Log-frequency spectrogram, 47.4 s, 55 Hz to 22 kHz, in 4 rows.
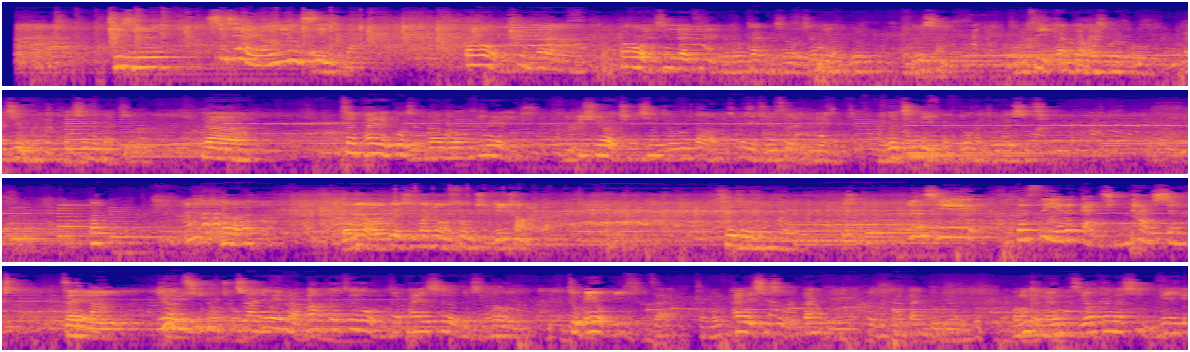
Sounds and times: Music: 0.2 - 47.4.

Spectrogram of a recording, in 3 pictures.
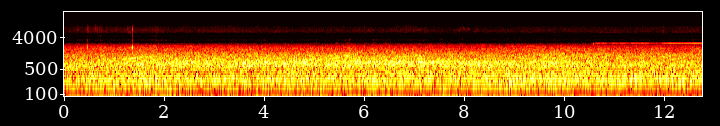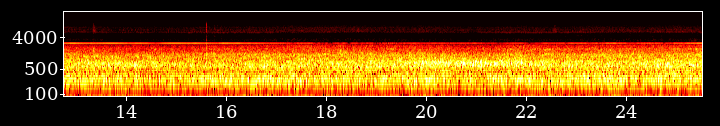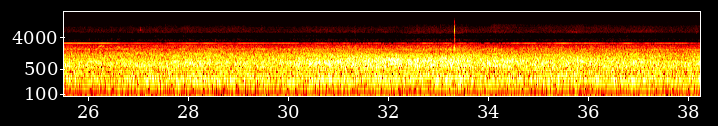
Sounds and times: Vehicle: 0.0 - 38.2.

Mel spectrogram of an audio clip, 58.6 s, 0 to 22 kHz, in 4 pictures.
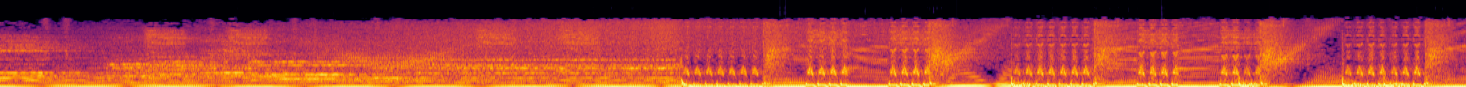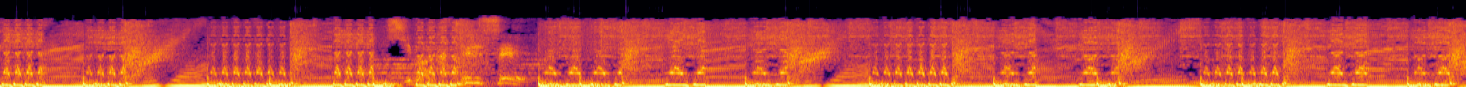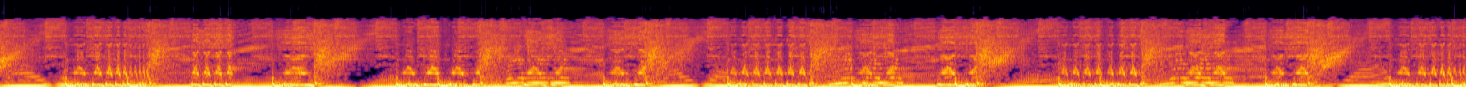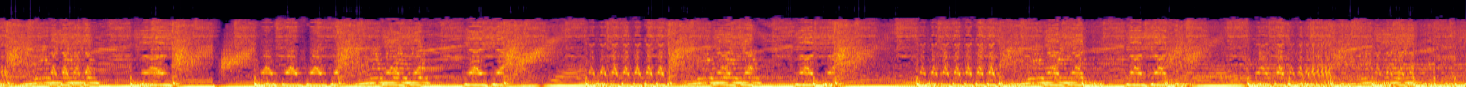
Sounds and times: Dubstep: 0.2 - 58.6.

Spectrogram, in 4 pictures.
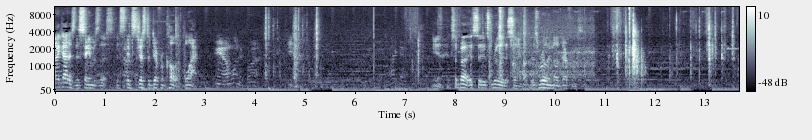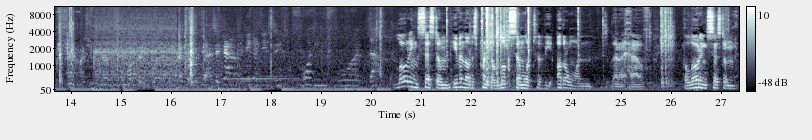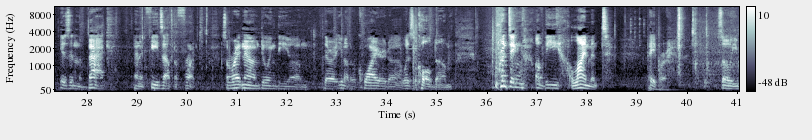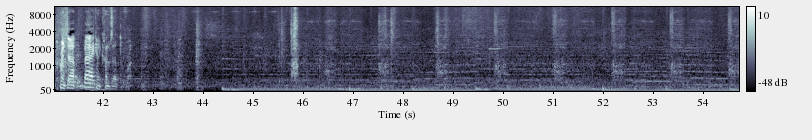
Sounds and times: Speech: 0.0 - 4.1, 6.7 - 10.6, 16.2 - 25.5, 26.3 - 35.3, 39.2 - 39.8, 40.6 - 42.6
Music: 0.0 - 31.9, 39.0 - 54.7
Printer: 8.9 - 11.4, 13.0 - 16.8, 40.2 - 41.4, 45.6 - 54.7.

